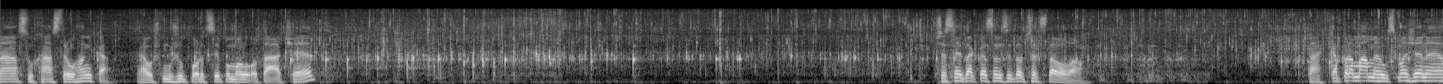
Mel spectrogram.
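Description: Food sizzles and crackles as it fries in oil.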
